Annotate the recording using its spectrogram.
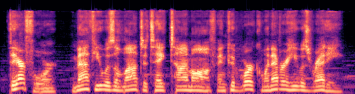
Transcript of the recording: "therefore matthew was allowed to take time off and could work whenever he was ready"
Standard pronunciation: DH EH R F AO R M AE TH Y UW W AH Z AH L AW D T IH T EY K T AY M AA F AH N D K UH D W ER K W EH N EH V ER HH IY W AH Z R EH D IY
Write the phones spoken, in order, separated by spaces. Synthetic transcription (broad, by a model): DH EH R F AO R M AE TH Y UW W AH Z AH L AW D T IH T EY K T AY M AA F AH N K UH D W ER K W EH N EH V ER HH IY W AH Z R EH D IY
